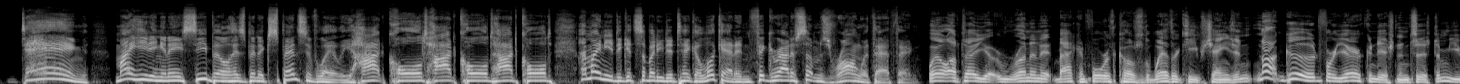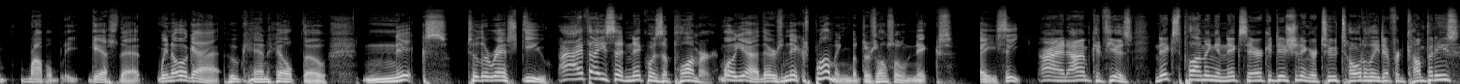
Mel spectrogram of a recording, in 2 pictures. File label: RADIO AD; nicks plumbing radio ads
